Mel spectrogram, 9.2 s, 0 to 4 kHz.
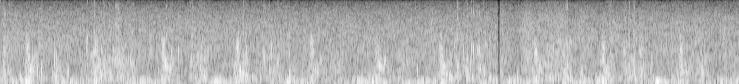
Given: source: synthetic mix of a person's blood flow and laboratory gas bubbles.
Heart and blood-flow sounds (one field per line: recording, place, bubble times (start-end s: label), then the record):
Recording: Doppler ultrasound of blood flow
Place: precordium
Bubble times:
0.00-0.17 s: bubbles
0.25-0.55 s: bubbles
0.64-0.89 s: bubbles
1.05-1.81 s: bubbles
1.95-2.27 s: bubbles
2.33-2.68 s: bubbles
2.87-3.15 s: bubbles
3.21-3.73 s: bubbles
5.17-5.25 s: bubbles
5.58-6.17 s: bubbles
6.25-6.30 s: bubbles
6.44-6.52 s: bubbles
6.57-6.62 s: bubbles
6.75-7.33 s: bubbles
7.49-7.67 s: bubbles
7.71-8.21 s: bubbles
From the record:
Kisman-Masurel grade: 332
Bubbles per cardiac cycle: rolling drumbeat, 9 or more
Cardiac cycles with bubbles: 50 to 99%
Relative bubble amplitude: moderate (0.250 to 0.450)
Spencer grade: 3 (all of the cardiac periods contain showers or single bubble signals, but not dominating or overriding the cardiac motion signals)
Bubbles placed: anywhere in the cardiac cycle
